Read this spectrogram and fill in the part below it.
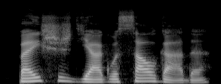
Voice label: "peixes de água salgada", Portuguese

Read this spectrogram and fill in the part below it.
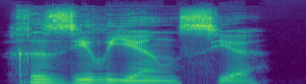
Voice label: "resiliência", portuguese

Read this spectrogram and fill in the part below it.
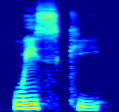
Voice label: "uísque", Portuguese

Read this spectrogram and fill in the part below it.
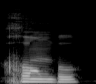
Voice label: "rombo", portuguese

